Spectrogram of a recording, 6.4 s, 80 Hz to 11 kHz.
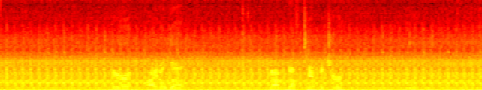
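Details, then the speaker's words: Roughly 20-year-old Ford 7.3L Powerstroke diesel, cold-started at about -32°F after a week at -40 to -50°F, plugged in 3.5 hours: deep steady low idle with a muffled, labored note from the exhaust back pressure valve until warm; an exhaust leak is also mentioned. "and the truck is gonna idle real low in a while it's gonna idle up when it gets warm enough now you're starting to hear the [Music] bass pressure"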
